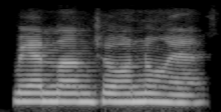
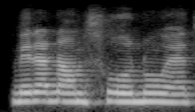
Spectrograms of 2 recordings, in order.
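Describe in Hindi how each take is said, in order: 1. यह एक छोटी, बच्चों जैसी आवाज़ में बोला गया है। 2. यह एक दृढ़, वयस्क आवाज़ में बोला गया है। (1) "पहले बेबी वाली वॉइस थी" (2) "फिर जब जवान हुआ"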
